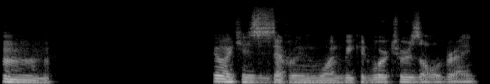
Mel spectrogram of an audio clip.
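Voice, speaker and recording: Gravelly-voiced man casually playing a game. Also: on the low side, steady tone, fairly quick. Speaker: gaming streamer. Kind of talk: casual game playthrough commentary, reading dialogue aloud.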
